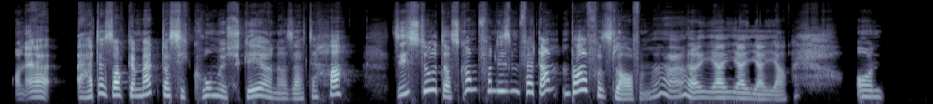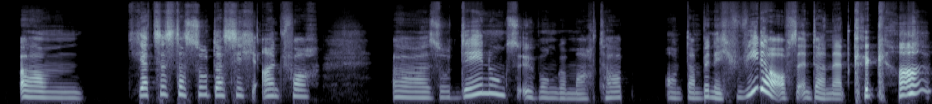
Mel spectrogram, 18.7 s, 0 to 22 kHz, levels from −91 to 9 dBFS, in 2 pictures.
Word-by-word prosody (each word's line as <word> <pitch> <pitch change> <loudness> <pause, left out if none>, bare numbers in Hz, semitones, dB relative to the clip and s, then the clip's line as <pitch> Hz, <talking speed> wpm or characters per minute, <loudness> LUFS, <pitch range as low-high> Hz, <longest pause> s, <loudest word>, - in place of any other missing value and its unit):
und - - -5
er - - +2 0.3
er - - 0
hat - - -1
es 300 -5 +3
auch 260 0 +6
gemerkt, 260 +6 +2
dass 245 -2 +8
ich 210 - -5
komisch 235 -5 -3
gehe, 225 +3 0
und 190 - -11
dann 160 - -10
sagt 160 +3 -6
er: 205 - -7
„Ha, 285 +1 +8 0.5
siehst 320 +7 +5
du, - - +3
das - - +3
kommt 455 +1 -2
von 415 - -3
diesem 395 0 0
verdammten 360 -1 +1
Barfußlaufen, 245 - +2
ne?“ 215 - -13 0.5
Ja, 185 0 -1
ja, 180 -2 -1
ja, 155 -4 -3
ja. 135 -1 -7 0.7
Und, 210 -2 -6 0.7
ähm, 180 -4 -5 0.5
jetzt 255 +1 +2
ist 290 -2 +4
das 275 -3 +2
so, 275 0 -5
dass 255 -1 +3
ich 245 -3 -4
einfach, 230 -1 -6 0.7
äh, 185 -2 -10
so 190 +2 -7
Dehnungsübungen 230 - -3
gemacht 160 +1 -15
habe 185 +1 -12 0.4
und 170 0 -16
dann 170 -1 -11
bin 210 -2 -6
ich 170 +3 -5
wieder 400 - +6
auf's 170 - -1
Internet 155 -4 -5
gegangen 250 +5 +4
210 Hz, 165 wpm, -20 LUFS, 180-265 Hz, 0.7 s, dass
